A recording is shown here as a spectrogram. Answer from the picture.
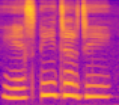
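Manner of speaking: put-on high, slow childish reply; child pupil. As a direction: answer the teacher like a little girl. Pupil answers teacher.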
